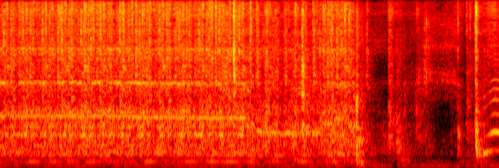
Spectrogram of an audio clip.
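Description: A sewing machine stitches a pink-and-black collage quilt with a steady, fast mechanical whir that stops abruptly near the end, followed by a few small clicks and handling noises.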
